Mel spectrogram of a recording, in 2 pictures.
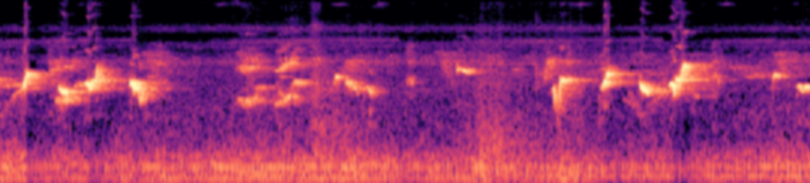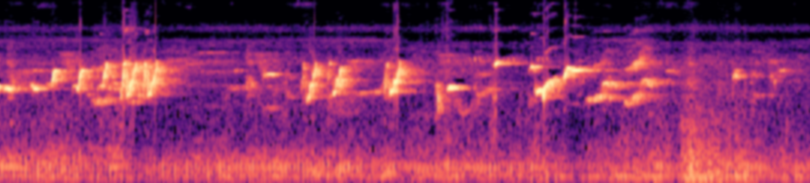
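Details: Sooty-headed bulbul in an aviary among other birds, giving a rapid run of bright, bubbly whistled notes in short rising and falling phrases, almost without pause for eleven seconds.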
